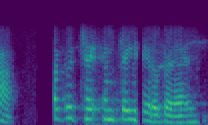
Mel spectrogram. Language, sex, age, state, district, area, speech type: Sindhi, male, 18-30, Uttar Pradesh, Lucknow, urban, conversation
